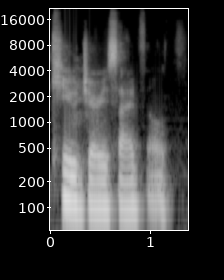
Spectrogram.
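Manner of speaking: normal talking voice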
